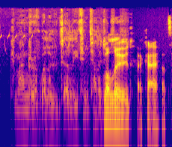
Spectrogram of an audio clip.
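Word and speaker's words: Waloed: Walud, okay, that's how they pronounce it.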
